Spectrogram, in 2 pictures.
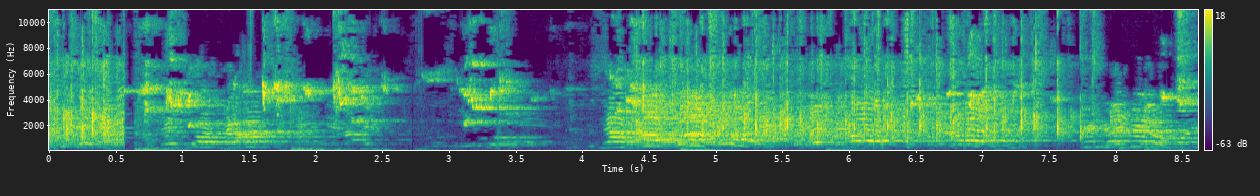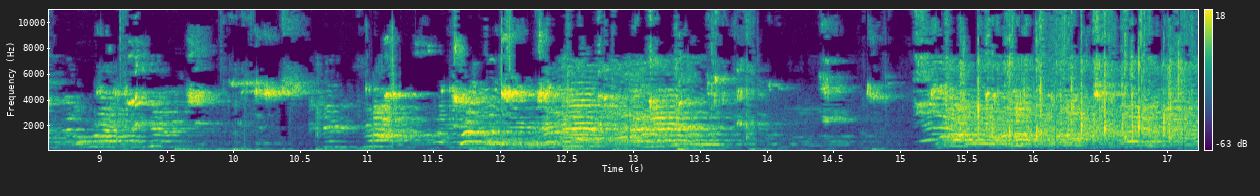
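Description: Basketball bouncing on a hardwood gym floor during play, repeated low thuds, under the voices of players and spectators in a large echoing gym. The sound drops out briefly twice, about four seconds in and near the end.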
